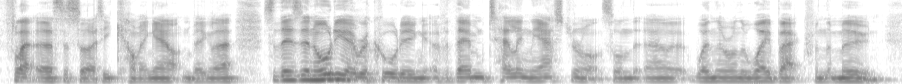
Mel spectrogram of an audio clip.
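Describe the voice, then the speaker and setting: A man chatting casually as a comedian guest on a podcast, telling self-mocking stories in an animated way. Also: mid-range voice, fast talker. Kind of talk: casual comic storytelling chat.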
